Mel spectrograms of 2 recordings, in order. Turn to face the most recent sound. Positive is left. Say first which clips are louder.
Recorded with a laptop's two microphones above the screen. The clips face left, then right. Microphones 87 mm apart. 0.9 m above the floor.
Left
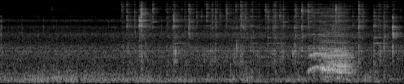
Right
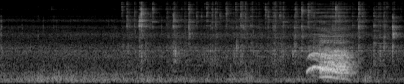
# right 8 dB
turn(degrees=-60)  # may be behind; listen again after turning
